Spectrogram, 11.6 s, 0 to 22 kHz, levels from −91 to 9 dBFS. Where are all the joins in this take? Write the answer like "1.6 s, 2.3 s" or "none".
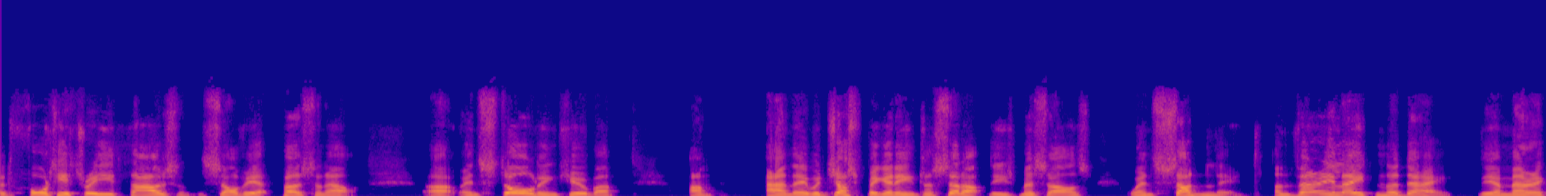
none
